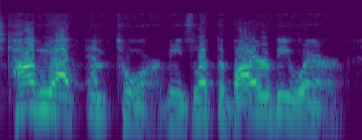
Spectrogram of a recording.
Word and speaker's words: caveat emptor: It is not pronounced kvmper. It's it's caveat emptor means let the buyer beware.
